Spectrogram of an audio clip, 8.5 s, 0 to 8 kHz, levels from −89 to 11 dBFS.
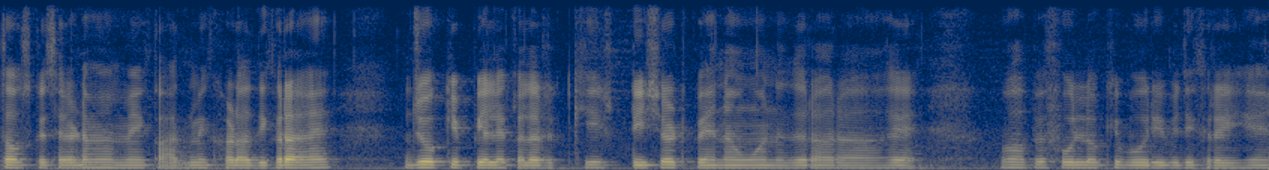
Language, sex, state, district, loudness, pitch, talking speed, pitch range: Hindi, male, Uttar Pradesh, Hamirpur, -26 LUFS, 125 Hz, 210 wpm, 120-130 Hz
